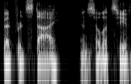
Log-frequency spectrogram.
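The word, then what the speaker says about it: Bedford-Stuy: bedford stewie it's pronounced bedford sty and so let's see if the spelling helps because sty is actually a word i do believe as in pigsty seems to be taking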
